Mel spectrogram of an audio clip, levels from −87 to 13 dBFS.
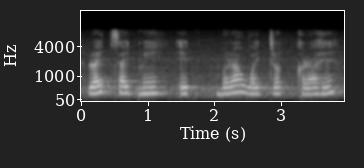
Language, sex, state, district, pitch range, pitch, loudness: Hindi, female, Assam, Hailakandi, 220-235 Hz, 225 Hz, -19 LUFS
